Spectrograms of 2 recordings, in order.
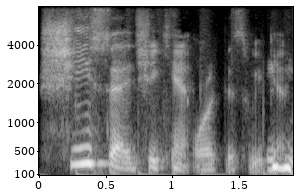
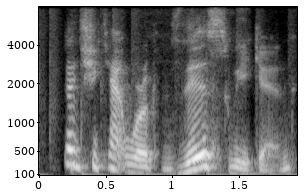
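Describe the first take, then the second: First: The stress is on the first word, she. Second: The stress is on the words this weekend.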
